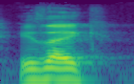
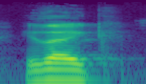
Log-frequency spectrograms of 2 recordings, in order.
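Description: No difference in how they are said.

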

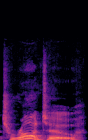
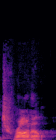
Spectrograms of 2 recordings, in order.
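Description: First: The second T is clearly pronounced. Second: The second T is dropped. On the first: Said the way outsiders say it. "anyone from outside the area or outside of Canada, they're like" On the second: Said the way locals say it. "we pronounce it Toronto. ... The T is silent"

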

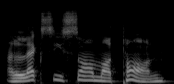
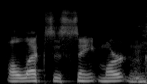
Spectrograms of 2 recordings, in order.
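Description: First: The name is said with a French accent. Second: The name is said with an American accent.

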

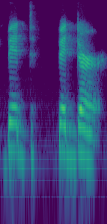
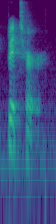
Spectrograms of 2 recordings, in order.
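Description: First: The middle consonant is a soft d-like tap. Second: The middle consonant is a crisp, released t. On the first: The speaker calls it right. "But we do say bitter, d" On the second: The speaker calls it wrong. "if we wanted to really articulate it, we would say bitter, but nobody says that"

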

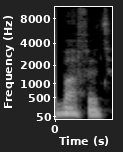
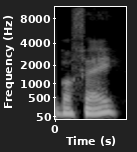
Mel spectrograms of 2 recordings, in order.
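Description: First: The name is not said like 'buffet'. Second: The name is said like 'buffet'. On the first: The speaker calls it right. "Yes, it's Buffett" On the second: The speaker calls it wrong. "I was about to mispronounce it and say buffet"

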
